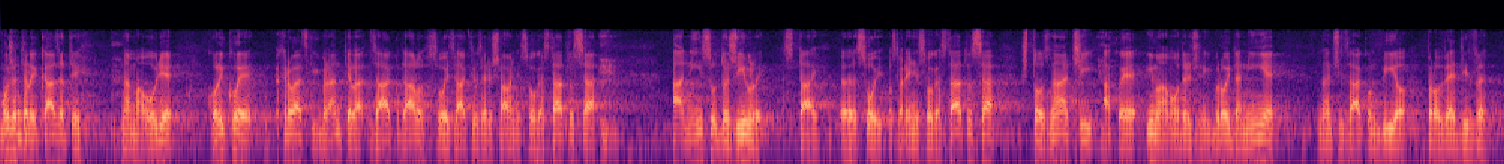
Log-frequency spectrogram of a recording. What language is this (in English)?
Croatian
